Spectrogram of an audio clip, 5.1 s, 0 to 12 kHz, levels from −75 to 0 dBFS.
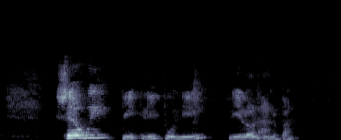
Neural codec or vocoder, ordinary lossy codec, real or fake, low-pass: none; AAC, 48 kbps; real; 7.2 kHz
